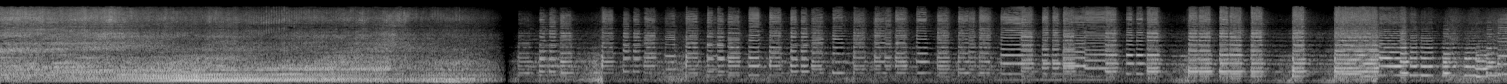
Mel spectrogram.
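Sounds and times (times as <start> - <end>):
vehicle noise: 0.0 - 15.0
bus horn sounding: 5.1 - 15.0
short multi-tone horn notes: 5.1 - 15.0.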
